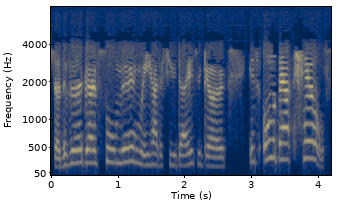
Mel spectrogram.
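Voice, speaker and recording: A woman with a croaky voice, hoarse from a flu, hosting an astrology talk and chatting informally to her listeners. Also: on the high side, animated, moderate pace, no room sound. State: getting over flu. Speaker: host and astrologer. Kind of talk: astrology show monologue, casual address to listeners. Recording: thin, phone-like line.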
